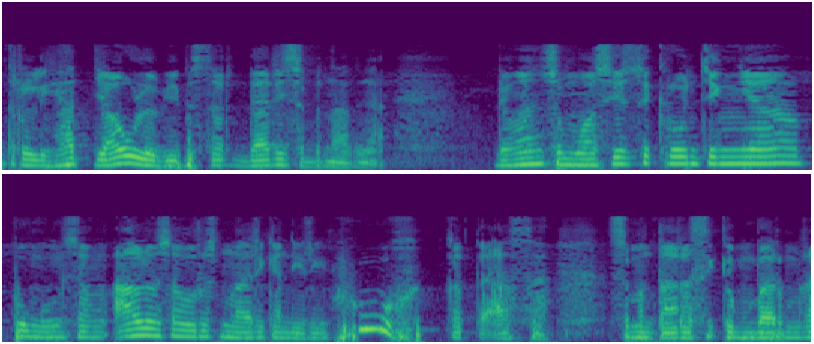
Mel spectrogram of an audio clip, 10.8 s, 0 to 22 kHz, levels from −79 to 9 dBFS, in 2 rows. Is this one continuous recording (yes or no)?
yes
